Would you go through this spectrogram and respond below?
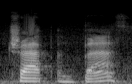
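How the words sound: It is said in an American accent.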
